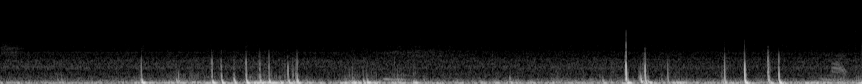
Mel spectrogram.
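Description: Low, steady rumble of a car driving slowly, heard inside the cabin, with two clusters of short sharp knocks and thumps, the first about a second and a half in and the second around six seconds in.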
